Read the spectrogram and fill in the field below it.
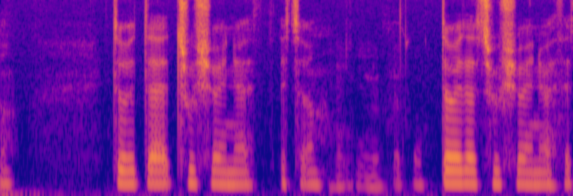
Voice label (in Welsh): "trwsio" Welsh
